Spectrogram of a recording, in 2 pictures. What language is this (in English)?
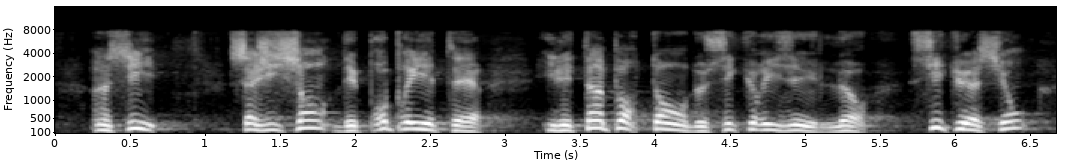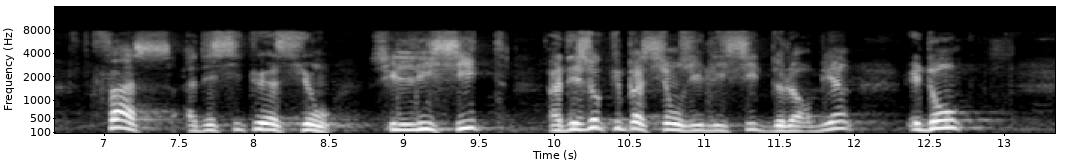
French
